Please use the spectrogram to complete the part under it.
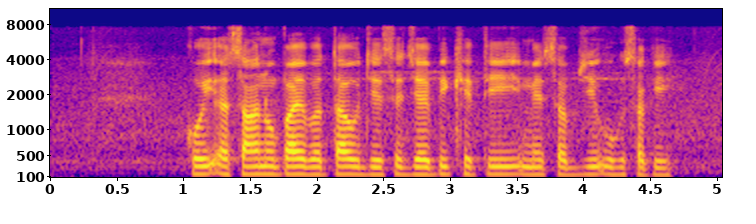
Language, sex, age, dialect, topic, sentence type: Magahi, male, 25-30, Western, agriculture, question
